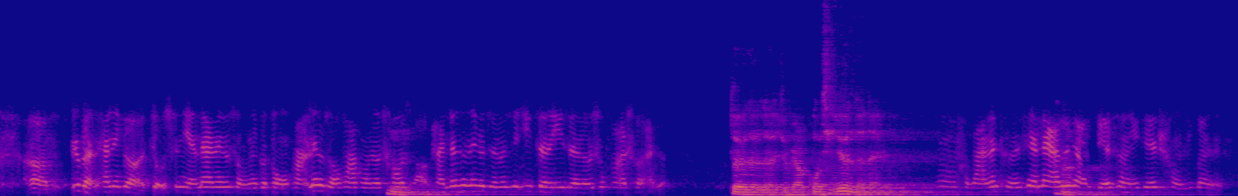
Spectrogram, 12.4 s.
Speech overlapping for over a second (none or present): none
